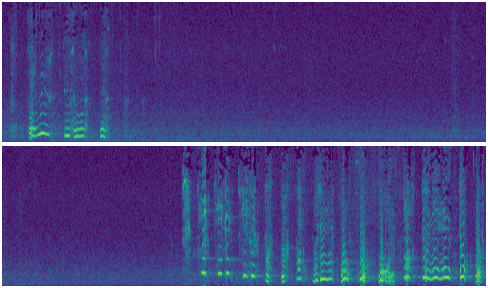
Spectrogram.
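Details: Stick-play session with the dog Happy: a short burst of pitched whining yelps, about ten seconds of near silence, then a rapid, excited string of whines and yips to the end.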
